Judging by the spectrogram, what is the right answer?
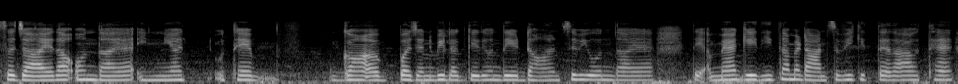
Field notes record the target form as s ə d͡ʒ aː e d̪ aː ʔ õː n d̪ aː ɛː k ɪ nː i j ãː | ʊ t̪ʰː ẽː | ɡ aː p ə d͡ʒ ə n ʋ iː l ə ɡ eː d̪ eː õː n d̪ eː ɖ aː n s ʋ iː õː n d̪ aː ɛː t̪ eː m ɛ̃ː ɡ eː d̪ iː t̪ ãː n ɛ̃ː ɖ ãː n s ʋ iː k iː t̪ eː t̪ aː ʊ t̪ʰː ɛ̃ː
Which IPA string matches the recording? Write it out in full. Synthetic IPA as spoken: s ə d͡ʒ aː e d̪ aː ʔ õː n d̪ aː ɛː ʔ ɪ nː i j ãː | ʊ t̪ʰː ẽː | ɡ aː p ə d͡ʒ ə n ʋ iː l ə ɡ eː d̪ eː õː n d̪ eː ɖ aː n s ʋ iː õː n d̪ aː ɛː t̪ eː m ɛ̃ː ɡ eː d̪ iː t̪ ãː m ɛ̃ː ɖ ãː n s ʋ iː k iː t̪ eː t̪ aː ʊ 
